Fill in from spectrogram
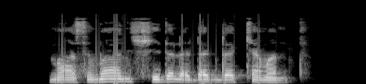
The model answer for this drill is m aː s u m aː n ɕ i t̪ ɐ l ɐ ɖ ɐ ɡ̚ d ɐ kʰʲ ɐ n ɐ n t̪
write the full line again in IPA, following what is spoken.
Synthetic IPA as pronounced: m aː s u m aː n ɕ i d̪ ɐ l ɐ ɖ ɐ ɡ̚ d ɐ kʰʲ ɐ m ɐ n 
